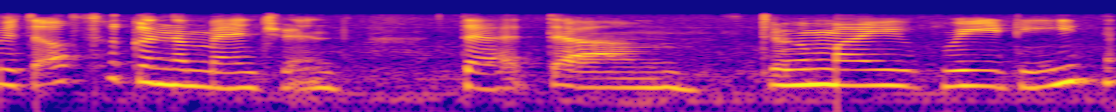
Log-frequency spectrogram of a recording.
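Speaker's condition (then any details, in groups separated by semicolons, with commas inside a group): Ataxia; affects mouth and tongue coordination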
